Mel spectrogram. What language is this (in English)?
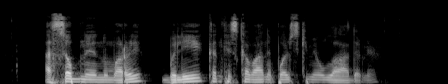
Belarusian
